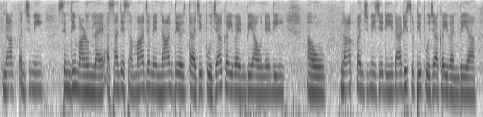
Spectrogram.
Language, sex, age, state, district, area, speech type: Sindhi, female, 30-45, Rajasthan, Ajmer, urban, spontaneous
